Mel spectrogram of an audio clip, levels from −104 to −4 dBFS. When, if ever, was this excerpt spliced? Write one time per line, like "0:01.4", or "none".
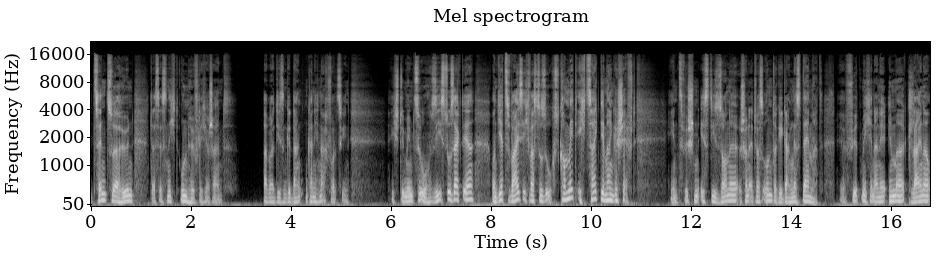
0:14.9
